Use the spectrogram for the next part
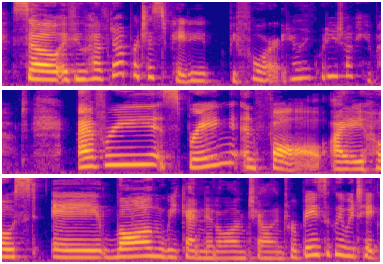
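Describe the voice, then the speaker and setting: A woman with a Michigan accent hosting a knitting podcast, congested and a little nasal, chatting casually with lots of asides. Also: on the high side. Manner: chatty, bubbly, with many asides. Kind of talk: casual chat.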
